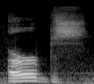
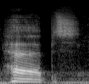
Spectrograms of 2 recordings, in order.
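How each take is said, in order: First: It is said in an American accent. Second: It is said in an English accent.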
